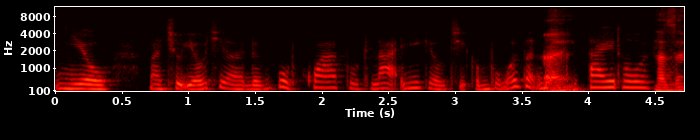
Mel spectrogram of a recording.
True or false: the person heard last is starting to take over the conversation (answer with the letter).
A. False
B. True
B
